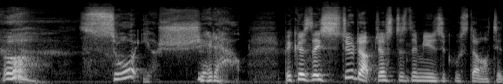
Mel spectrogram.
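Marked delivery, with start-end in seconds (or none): 0.0-2.4 put-on, thoroughly fed-up, very slow, drawn-out tone. Retelling what Joe said to people standing up at a concert: imitating Joe's exasperated tone. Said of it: "In a very exasperated tone".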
